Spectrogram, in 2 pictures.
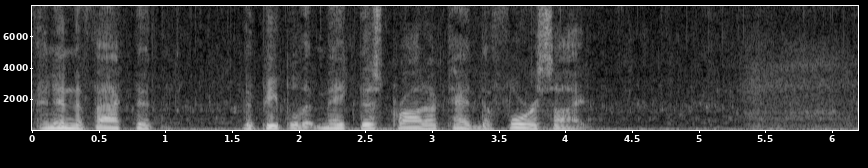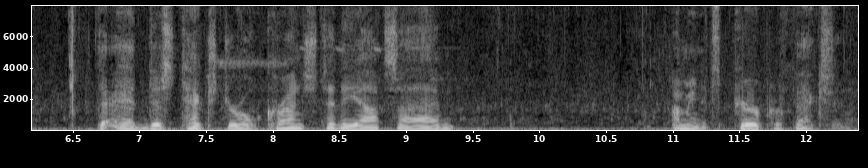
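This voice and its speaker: A man's voice: mid-range voice, fairly even intonation, moderate pace, mellow, slight background noise. A man vlogging on a hike, giving a mock-serious, savoring food-critic review outdoors by a lake. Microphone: small handheld camera.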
